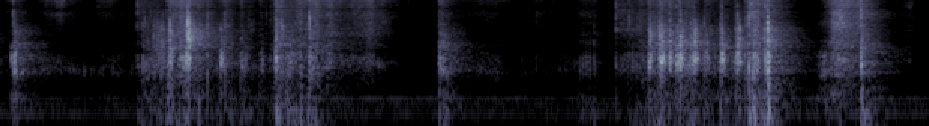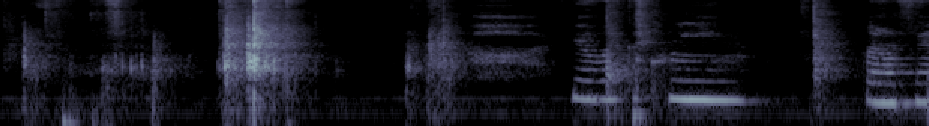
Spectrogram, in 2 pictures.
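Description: Paper and cardboard handled in an open cardboard box: several bursts of rustling and scraping as flat cardboard-backed pads are lifted and moved, then a brief voice near the end.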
